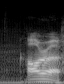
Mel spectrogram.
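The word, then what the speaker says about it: HO99O9: Horror. – Horror. – Allegedly pronounced horror, but it's spelled H-O-9909.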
